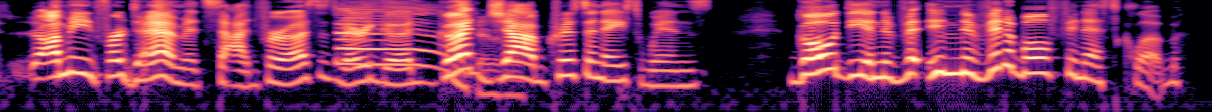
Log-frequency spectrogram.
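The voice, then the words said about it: French-accented English. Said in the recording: “that's the French accent.”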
